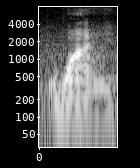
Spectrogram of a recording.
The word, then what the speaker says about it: Dulce: I pronounce it Dulce, but I think the way the characters say it is like Dolce or something. It's so weird. You're just like, how is that Dolce? Like it's like Dolchay, but it's spelled Dulce.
